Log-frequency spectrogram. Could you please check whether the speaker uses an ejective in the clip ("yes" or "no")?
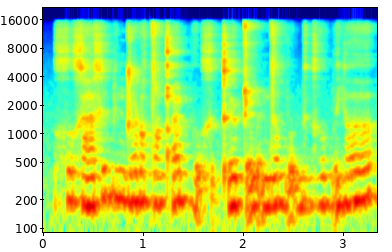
yes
